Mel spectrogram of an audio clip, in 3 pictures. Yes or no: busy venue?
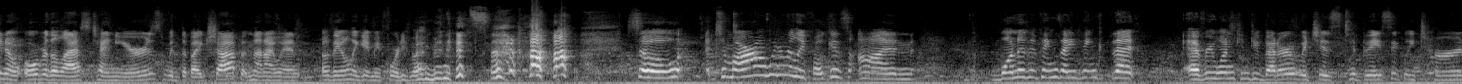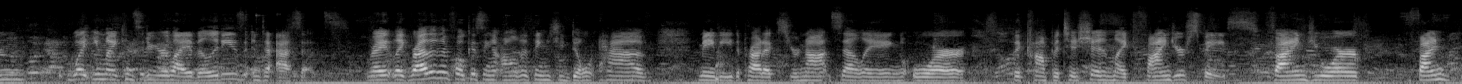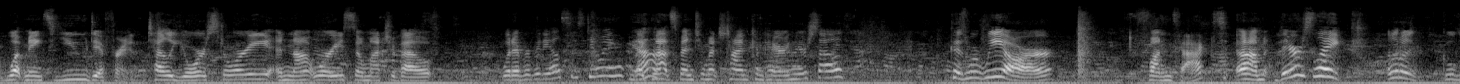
yes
